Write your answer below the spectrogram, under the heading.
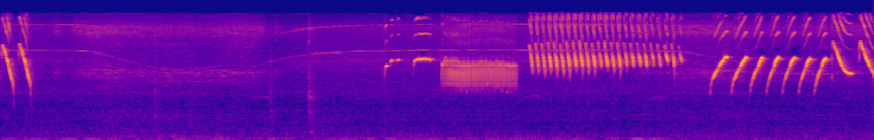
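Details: Young pet canary in a training recording meant to prompt singing; after a quiet start, brief notes lead into a dense buzzy trill, a rapid chattering roll and a run of rising whistled sweeps.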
